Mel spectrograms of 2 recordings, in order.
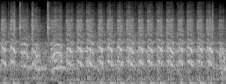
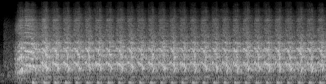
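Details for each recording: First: Reliant car with motorbike engine swap, newly plumbed fuel system, fuel line taken off to check delivery: fast, even starter cranking that never catches because no fuel reaches the carb; crank no start. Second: Kawasaki motorbike engine swapped into a Reliant, fuel gravity fed straight to the pump: catches at once and runs with even, quick firing for about three seconds before stopping; runs fine when gravity fed, so the pump cannot pull fuel.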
